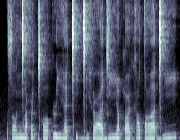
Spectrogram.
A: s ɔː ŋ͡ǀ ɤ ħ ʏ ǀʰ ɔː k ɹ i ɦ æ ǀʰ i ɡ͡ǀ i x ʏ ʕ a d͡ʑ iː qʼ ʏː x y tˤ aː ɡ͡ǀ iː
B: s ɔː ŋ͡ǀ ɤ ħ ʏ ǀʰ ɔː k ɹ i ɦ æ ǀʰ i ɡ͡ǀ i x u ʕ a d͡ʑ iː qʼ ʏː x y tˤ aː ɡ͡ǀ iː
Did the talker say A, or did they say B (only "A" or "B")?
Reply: A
